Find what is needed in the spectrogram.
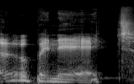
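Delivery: growled delivery. The narrator voices someone behind the wooden doors, in a growling voice. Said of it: "You hear a growling voice that says".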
